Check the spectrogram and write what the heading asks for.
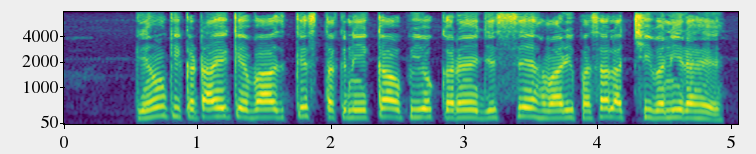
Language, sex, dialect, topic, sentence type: Hindi, male, Awadhi Bundeli, agriculture, question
